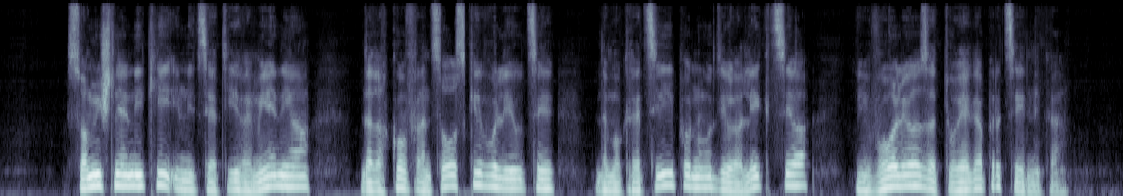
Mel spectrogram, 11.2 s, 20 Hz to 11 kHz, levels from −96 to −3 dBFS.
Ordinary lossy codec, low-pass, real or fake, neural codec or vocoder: none; 9.9 kHz; fake; codec, 24 kHz, 3 kbps, HILCodec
